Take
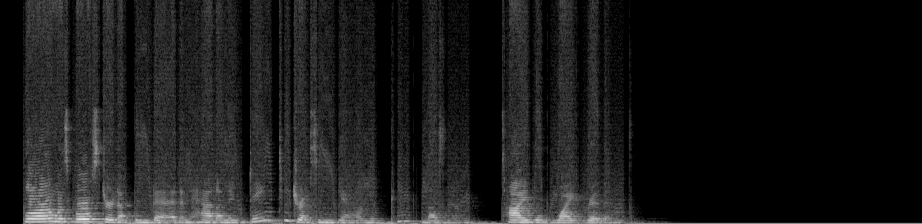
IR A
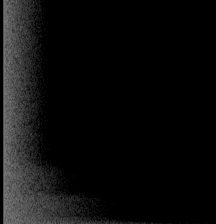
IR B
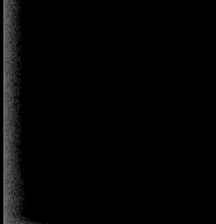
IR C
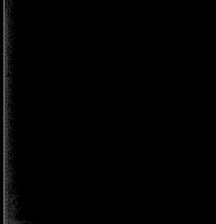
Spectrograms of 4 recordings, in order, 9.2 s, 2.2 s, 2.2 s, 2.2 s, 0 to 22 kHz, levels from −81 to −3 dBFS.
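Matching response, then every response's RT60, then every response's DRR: C; 1.9, 0.45, 0.65 seconds; −11.0, −5.0, 7.5 decibels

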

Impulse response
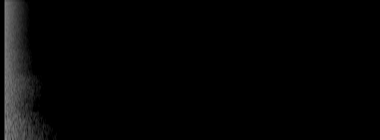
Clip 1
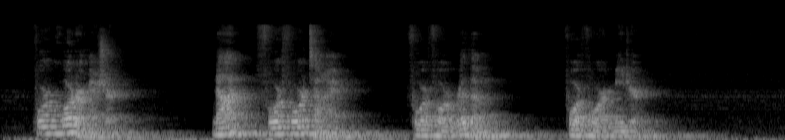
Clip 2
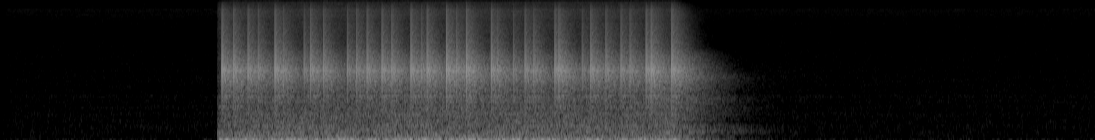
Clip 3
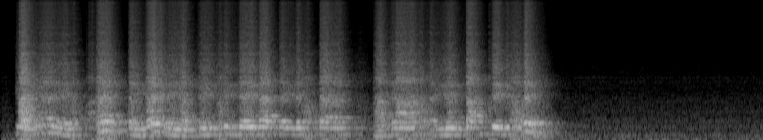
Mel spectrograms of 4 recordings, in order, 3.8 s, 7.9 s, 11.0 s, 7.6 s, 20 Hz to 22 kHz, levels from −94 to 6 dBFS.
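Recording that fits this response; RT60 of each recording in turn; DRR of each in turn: 3; 0.65, 1.5, 0.45 seconds; −4.5, −7.0, −3.5 decibels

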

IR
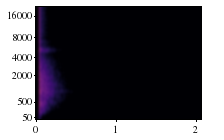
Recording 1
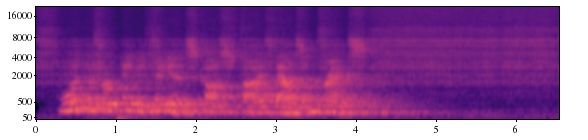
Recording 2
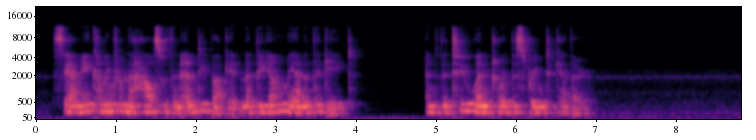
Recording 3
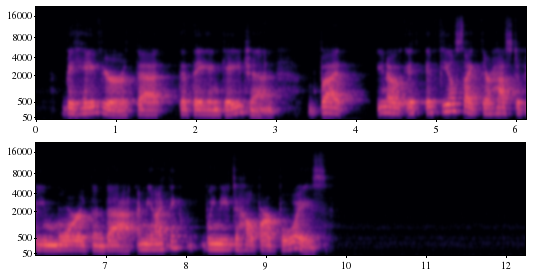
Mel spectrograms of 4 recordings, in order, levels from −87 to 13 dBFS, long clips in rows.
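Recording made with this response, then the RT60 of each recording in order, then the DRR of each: 3; 2.2, 0.40, 0.65 seconds; −0.5, −4.0, 5.0 decibels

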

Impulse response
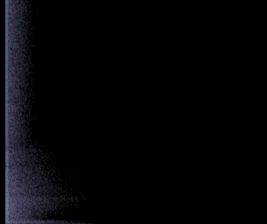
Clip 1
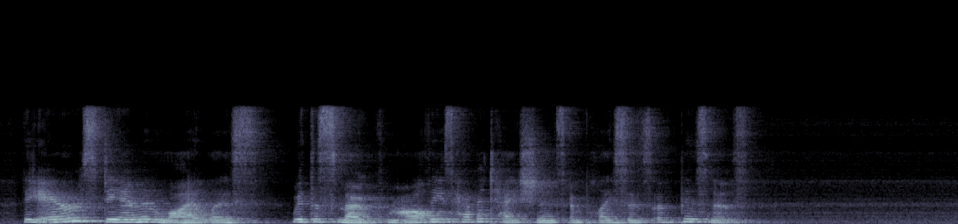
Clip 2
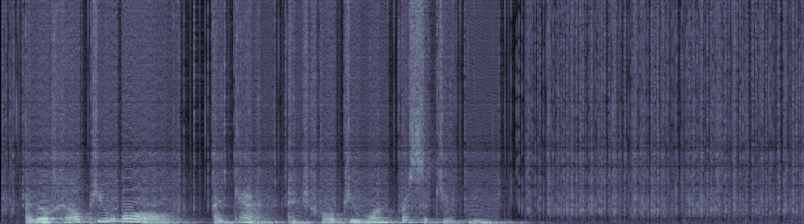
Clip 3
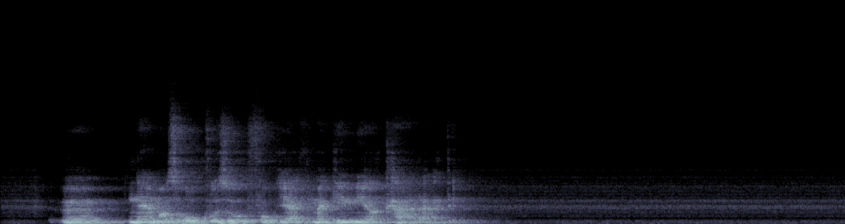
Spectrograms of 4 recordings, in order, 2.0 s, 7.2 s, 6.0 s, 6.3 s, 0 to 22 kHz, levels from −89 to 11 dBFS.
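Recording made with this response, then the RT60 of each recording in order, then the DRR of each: 1; 0.75, 0.75, 0.75 seconds; −1.0, 5.0, −9.5 decibels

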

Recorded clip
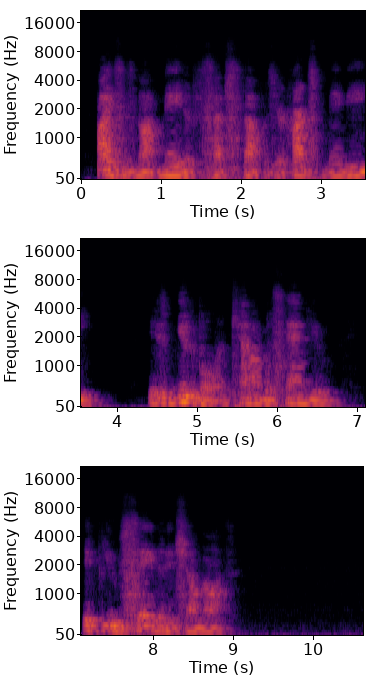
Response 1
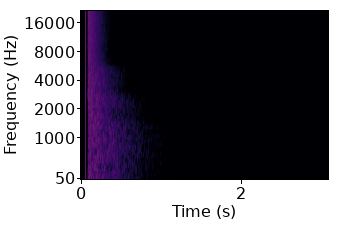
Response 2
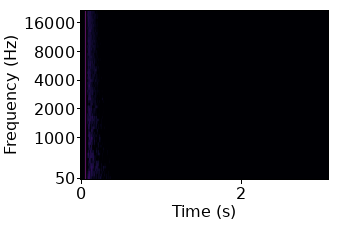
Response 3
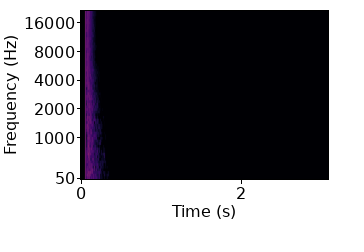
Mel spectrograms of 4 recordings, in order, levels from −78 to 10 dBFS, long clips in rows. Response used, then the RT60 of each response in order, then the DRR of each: 3; 2.1, 1.0, 0.50 seconds; −10.0, 6.5, −4.5 decibels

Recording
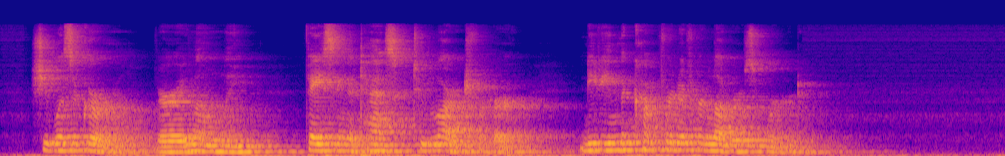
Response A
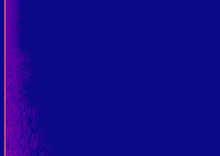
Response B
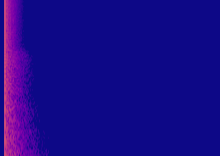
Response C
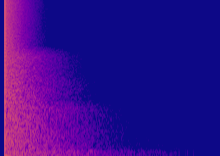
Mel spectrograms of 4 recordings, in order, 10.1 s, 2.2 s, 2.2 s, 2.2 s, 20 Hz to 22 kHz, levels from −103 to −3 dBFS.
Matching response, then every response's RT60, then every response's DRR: C; 0.90, 0.50, 1.5 seconds; 16.0, 5.0, −2.0 decibels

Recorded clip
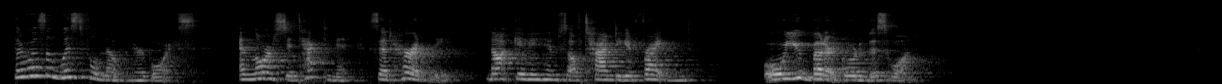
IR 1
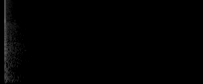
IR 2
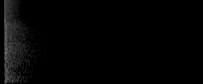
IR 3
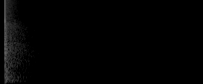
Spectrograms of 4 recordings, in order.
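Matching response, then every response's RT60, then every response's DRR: 1; 1.1, 1.1, 1.1 seconds; 1.5, −11.5, −3.5 decibels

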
